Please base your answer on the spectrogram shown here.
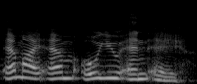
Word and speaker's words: Mimouna: called does anybody know I'm talking about so it's spelled mi mo UN a mimouna and the Moroccan Jews are known for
